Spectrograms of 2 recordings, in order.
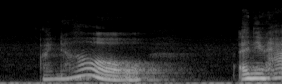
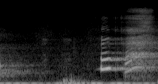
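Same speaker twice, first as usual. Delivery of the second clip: breathy high giggle; laugh; 4 dB quieter than usual. Real, not acted. Streamer laughing at forgetting her own question, airy giggle. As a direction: let a soft airy laugh out.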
